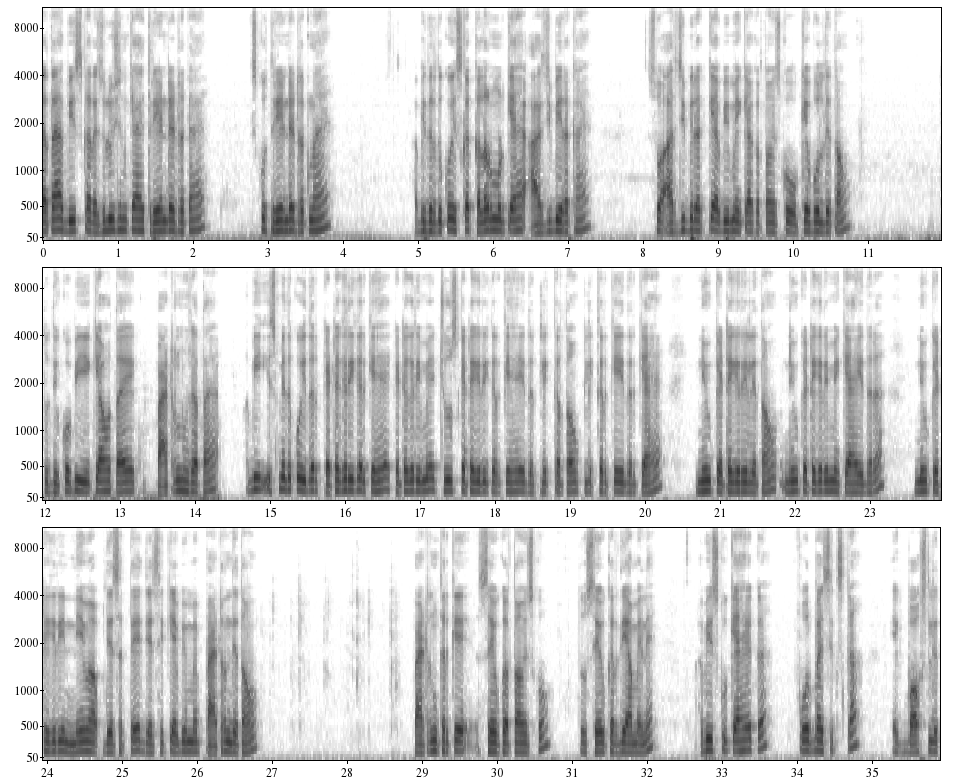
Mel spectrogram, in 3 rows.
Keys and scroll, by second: 26.2 p, 26.4 a, 26.9 t, 28.0 e, 28.1 r, 28.5 n.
